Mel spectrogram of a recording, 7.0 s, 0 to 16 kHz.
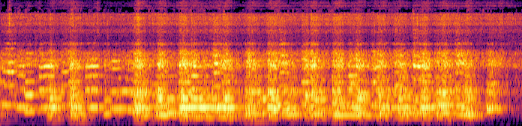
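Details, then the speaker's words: Victrola 50 phonograph, about 1922–23, testing a rebuilt reproducer on a brass-band record; clear, steady playback with no buzz, rattle or distortion, normal. "Yeah, that doesn't sound bad. Okay. Good enough for the moment."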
